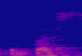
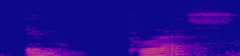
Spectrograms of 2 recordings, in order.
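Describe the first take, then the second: First: Said in the usual way. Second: "impress" broken in two, rising on the second syllable; second-syllable stress. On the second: Shown as a demonstration. Teacher showing stress, "impress" in two rising beats. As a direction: separate "impress" and lift its ending. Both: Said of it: "put on the second".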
